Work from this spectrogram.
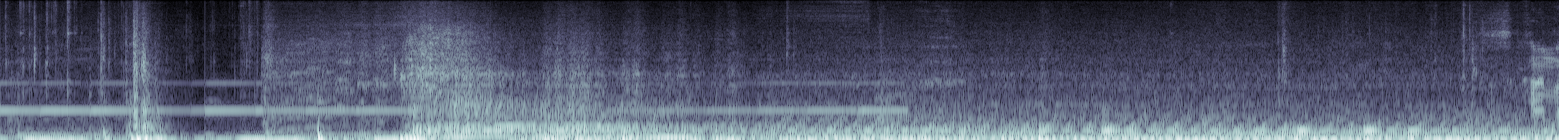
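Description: A Ford Mustang Cobra engine rumbles loudly and steadily from inside the car, with a brief rise in revs partway through and a continuous low drone, while voices speak faintly over it.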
